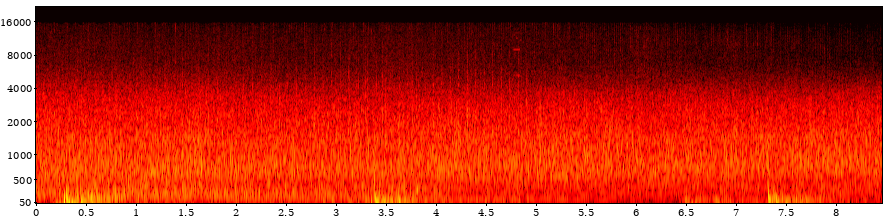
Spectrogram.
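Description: Flak shells burst with dull booms.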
